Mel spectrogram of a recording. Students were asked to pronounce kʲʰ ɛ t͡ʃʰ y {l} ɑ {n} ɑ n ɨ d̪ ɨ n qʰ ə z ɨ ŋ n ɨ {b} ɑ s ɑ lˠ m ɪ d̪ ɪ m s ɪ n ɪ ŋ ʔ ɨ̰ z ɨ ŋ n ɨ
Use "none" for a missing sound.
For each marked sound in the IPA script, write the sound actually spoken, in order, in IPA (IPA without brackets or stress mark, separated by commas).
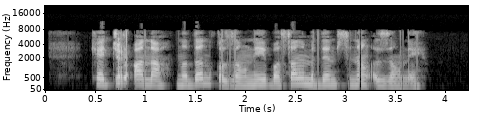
ɾ, n, b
